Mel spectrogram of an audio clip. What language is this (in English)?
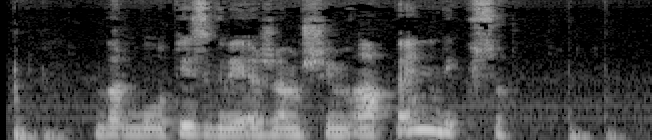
Latvian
